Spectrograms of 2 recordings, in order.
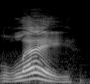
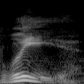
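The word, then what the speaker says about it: lei: Because in this video, it's not Lay, it's Lee. Like Stan Lee.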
